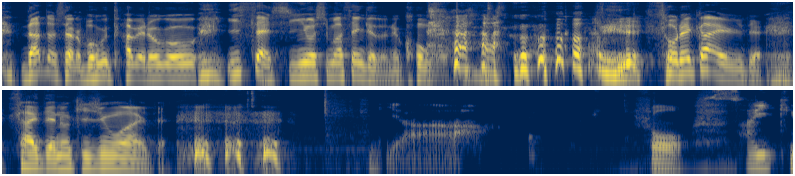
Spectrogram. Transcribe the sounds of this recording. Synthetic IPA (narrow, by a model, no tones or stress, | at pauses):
d̪at̪o̞ɕi̥t̪aɾabo̞kɯ̟t̪ʰabe̞ɾoɡoisːaiɕĩɰ̃jo̞ːɕimasẽ̞ŋke̞d̪onekʰõŋk | so̞ɾe̞kaeit̪e̞sait̪̬e̞ːno̞kʲiʑɨ̃ɰ̃βaɯ̟t̪e̞ | a̰ | so̞̰ːaikʲ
